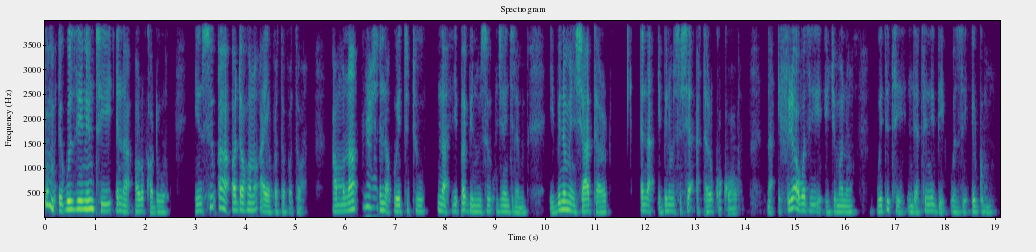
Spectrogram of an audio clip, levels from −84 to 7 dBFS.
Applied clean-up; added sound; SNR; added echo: neural mask model Resemble Enhance denoiser.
